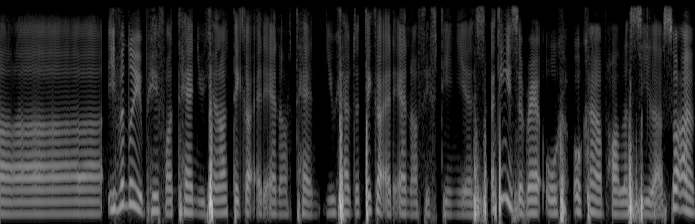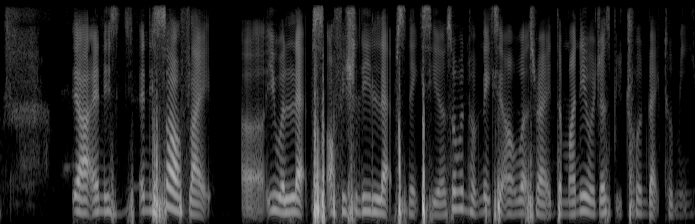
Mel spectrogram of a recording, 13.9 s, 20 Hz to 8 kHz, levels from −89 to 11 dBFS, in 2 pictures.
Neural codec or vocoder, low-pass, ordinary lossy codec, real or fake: none; 7.2 kHz; none; real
